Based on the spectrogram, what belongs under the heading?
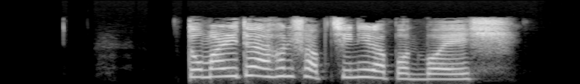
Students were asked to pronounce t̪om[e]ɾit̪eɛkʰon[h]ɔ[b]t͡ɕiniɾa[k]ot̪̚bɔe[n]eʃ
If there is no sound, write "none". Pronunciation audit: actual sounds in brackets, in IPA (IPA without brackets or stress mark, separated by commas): a, ʃ, b, p, none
